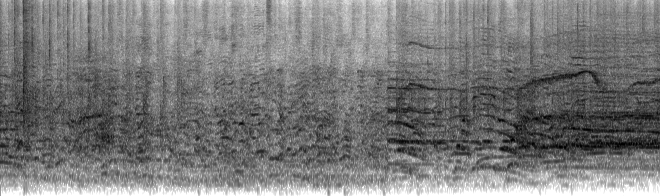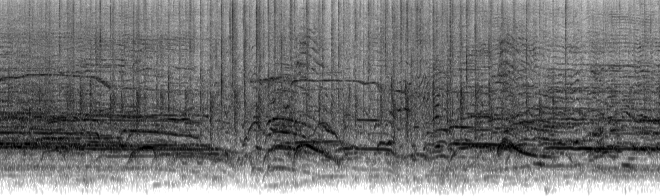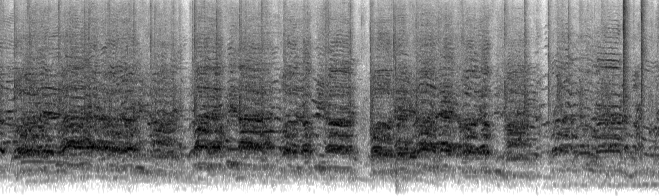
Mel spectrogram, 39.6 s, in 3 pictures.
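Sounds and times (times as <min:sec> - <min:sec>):
scattered clapping: 0:00.0 - 0:03.8, 0:08.8 - 0:25.2, 0:25.9 - 0:38.2, 0:38.8 - 0:39.5
large crowd of football supporters cheering at final whistle: 0:00.0 - 0:05.6, 0:07.0 - 0:39.5
whistles: 0:08.1 - 0:09.0, 0:10.4 - 0:15.6, 0:18.1 - 0:21.1.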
